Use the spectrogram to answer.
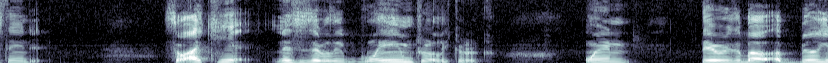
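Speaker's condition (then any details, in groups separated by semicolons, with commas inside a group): Cerebral palsy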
